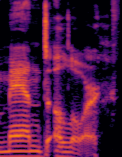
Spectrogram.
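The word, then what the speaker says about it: Mand'alor: the tribes of mandalorians is called the manned allure okay we got apostrophe between the two syllables really yes that's not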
